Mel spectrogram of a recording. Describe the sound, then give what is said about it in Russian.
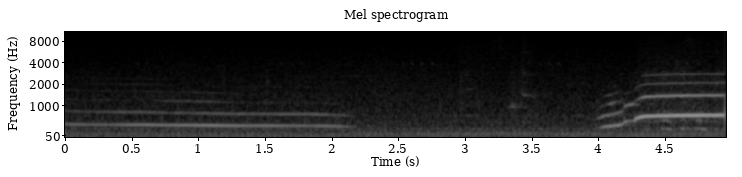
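A dog howling outside at night: a long, wavering howl that slides downward and fades, a pause, then a louder howl that rises in pitch near the end. “Да заткните вы эту собаку, люди пытаются заснуть.”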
